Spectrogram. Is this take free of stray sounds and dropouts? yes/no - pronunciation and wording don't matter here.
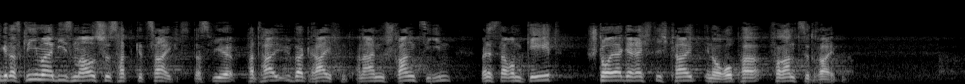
yes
